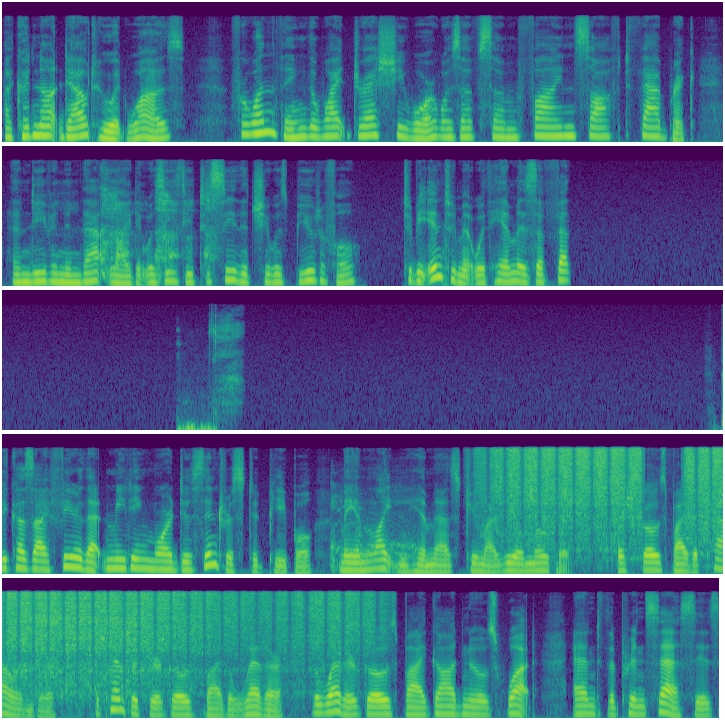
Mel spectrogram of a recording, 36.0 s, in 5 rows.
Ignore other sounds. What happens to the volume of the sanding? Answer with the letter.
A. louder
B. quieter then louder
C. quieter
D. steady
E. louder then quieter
C.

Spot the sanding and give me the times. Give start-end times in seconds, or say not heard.
26.2-32.8.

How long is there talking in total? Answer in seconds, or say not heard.
27 s.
